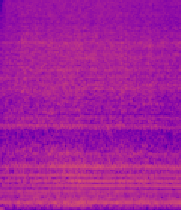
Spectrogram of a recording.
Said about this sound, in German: Am nächsten Tag schippert mich Esteban, einer der Fischer, mit seinem kleinen Boot einmal rund um die gesamte Robinson-Insel.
